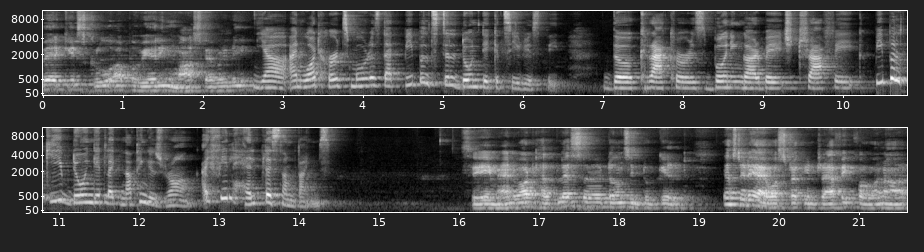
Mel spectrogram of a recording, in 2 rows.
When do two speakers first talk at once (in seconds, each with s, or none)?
none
